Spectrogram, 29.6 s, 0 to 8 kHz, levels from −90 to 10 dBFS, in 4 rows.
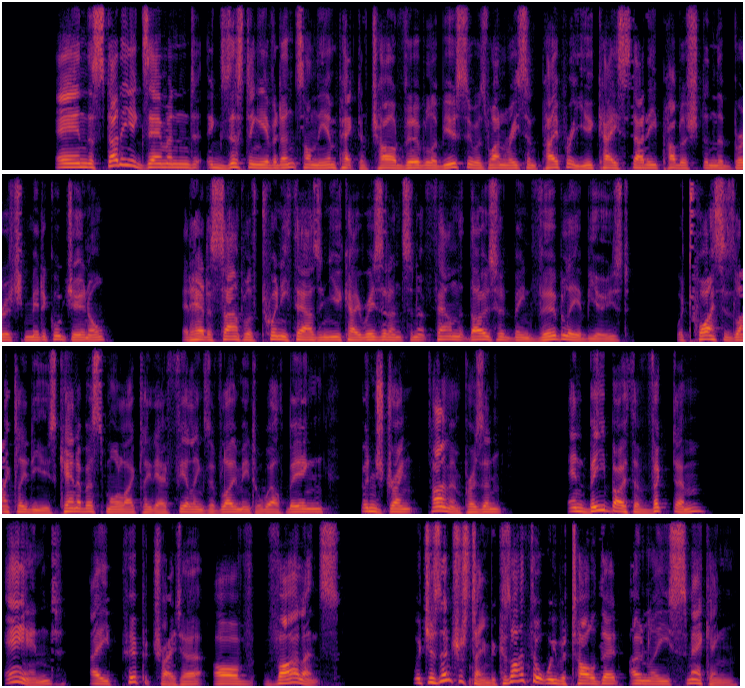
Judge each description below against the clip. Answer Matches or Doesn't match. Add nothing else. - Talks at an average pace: Matches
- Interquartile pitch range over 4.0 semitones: Doesn't match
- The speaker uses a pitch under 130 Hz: Doesn't match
